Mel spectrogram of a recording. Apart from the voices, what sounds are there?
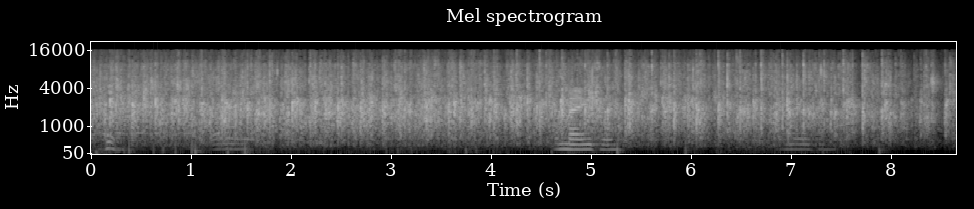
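audience applause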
